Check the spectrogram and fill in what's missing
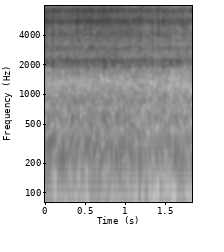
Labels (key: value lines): label: ambient
recorder: HydroMoth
